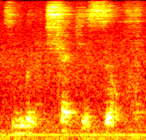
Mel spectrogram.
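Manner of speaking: menacing, low, quiet, hushed voice.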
